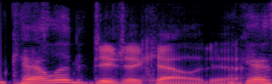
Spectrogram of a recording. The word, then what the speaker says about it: Khaled: Khaled?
